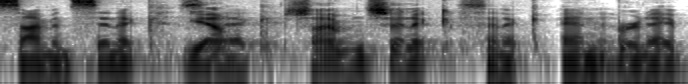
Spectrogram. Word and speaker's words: Simon Sinek: She listed Simon, and I always get this name wrong. It's Simon Sinek.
